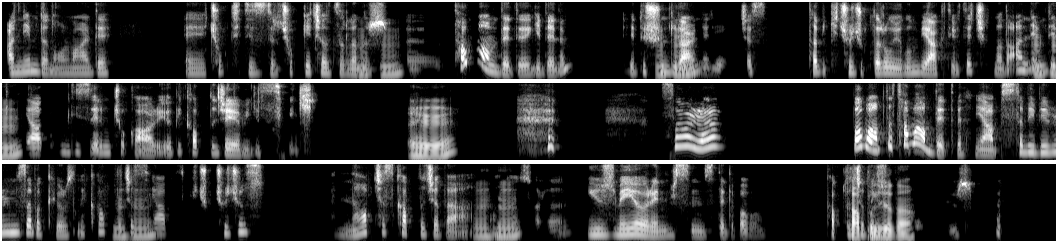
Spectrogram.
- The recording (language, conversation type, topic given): Turkish, unstructured, Aile üyelerinizle geçirdiğiniz en unutulmaz anı nedir?
- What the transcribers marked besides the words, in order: other background noise; chuckle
